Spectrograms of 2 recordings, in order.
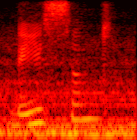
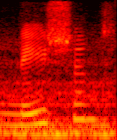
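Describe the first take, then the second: First: "Nascent" said as NAY-sunt, questioning; quieter, unsure "Nascent" with an s sound; s pronunciation. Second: "nascent" said as NAY-shunt, questioning; unsure "nascent", like nation with a t; sh pronunciation. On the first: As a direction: try "Nascent" with a clean s in the middle. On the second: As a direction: try "nascent" with a sh sound in the middle. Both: Shown as a demonstration. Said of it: "is it nascent or nation".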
